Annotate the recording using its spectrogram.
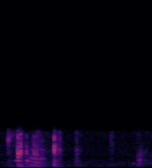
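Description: A quick run of small clicks and knocks in the first second, then a few fainter single clicks, over faint background hiss.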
